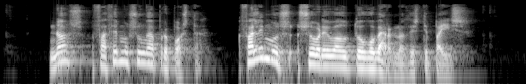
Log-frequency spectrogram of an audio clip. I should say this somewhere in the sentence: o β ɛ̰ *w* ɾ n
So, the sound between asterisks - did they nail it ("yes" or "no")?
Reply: no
